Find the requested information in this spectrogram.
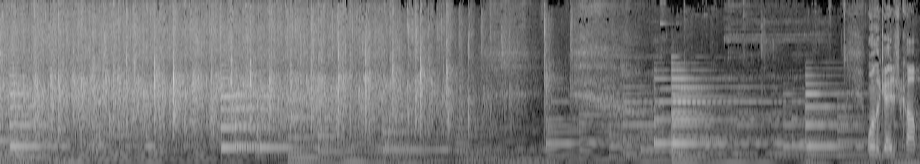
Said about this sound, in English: Stand to your feet and clap your hands. You're wonderful people, and I love you very much. Stand to your feet and clap your hands all over the house. Amen.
